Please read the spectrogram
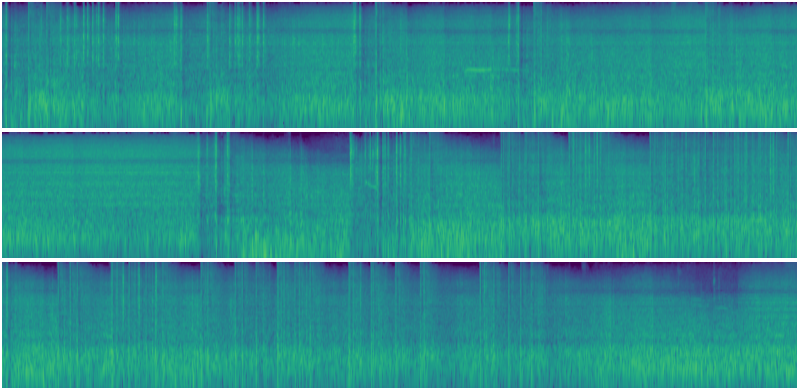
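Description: Fireworks display: a dense, unbroken barrage of launches and bursting shells, many sharp bangs in quick succession, with a brief lull about halfway through.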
